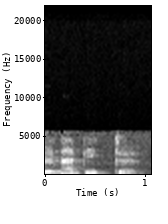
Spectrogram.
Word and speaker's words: habite: Je n'habite pas à Salé. Est-ce qu'on entend la lettre H? Bien sûr que non. Alors, H, c'est une lettre muette.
